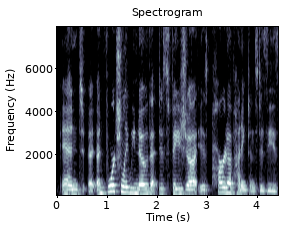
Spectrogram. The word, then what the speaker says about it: dysphagia: And then what we hear all the time, dysphagia.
